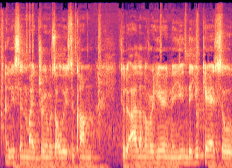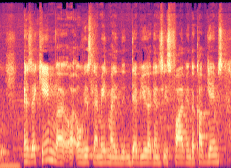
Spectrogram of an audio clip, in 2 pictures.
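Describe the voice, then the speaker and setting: At a fairly quick pace, a man speaks with fairly high pitch, monotone, flat intonation and very even loudness. Audible room echo and noticeable background noise fill the recording. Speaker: professional footballer. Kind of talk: interview. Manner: halting.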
